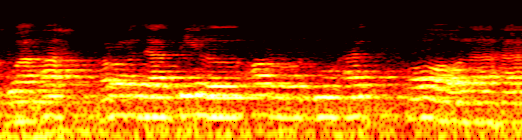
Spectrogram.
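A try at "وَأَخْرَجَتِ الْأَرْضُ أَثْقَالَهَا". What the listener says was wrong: Nah, kho-nya jangan diputus tapi dialirkan juga itu. Wa kho ya. Wa akhrajatil. Nah, tilnya ini berjalan.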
